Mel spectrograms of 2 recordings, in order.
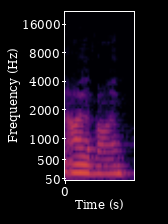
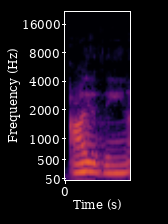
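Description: First: Iovine said as "eye-oh-vine", softer; corrected pronunciation. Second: Iovine said as "eye-oh-veen"; first pronunciation. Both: Real, not acted. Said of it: "so sorry".

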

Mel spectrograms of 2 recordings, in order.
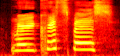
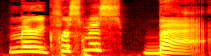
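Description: First: High, loud festive call; cheery shout. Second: Louder, mocking echo of the greeting; grumpy shout back. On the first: Squirrel greets Grumpy Badger at his window, shouting. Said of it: "shouted Squirrel". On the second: Grumpy Badger rejects Squirrel's Christmas greeting, shouting back. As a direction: throw it back scornfully, dropping onto a curt Bah. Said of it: "he shouted back". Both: A narrator's reading.

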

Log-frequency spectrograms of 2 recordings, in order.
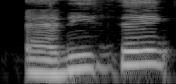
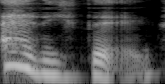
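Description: First: "Anything?" with a rising, hopeful question tune. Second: "Anything." with a settled falling tune; firm promise. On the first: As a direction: ask "Anything?" as if testing the promise. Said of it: "And she's like". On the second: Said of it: "And he's like". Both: Retold or imitated.

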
